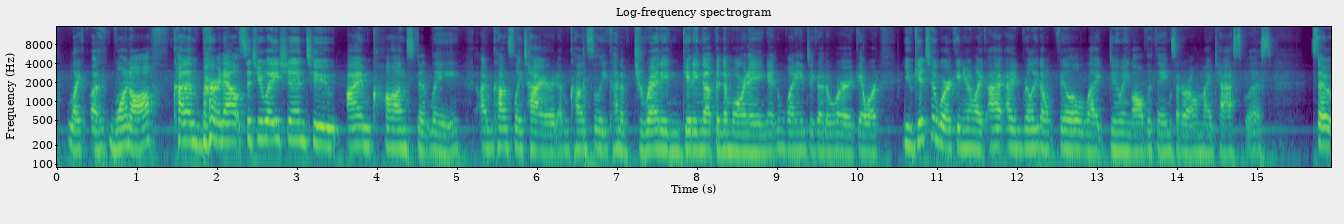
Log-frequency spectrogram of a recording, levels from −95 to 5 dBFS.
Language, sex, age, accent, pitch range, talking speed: English, female, 30-49, American, 160-185 Hz, 205 wpm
